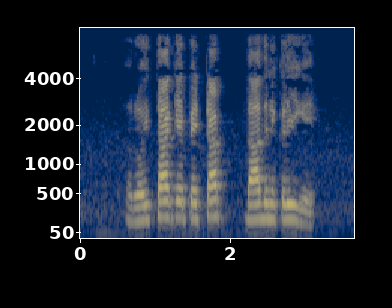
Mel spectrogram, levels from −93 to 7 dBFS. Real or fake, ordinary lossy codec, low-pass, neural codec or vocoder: real; AAC, 48 kbps; 7.2 kHz; none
